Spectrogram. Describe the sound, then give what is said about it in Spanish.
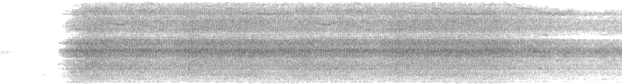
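A long, steady breath drawn in through the nose during a guided breathing exercise, airy, sustained for about four seconds with an even hissing rush and no talking. “Tomamos aire por la nariz.”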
